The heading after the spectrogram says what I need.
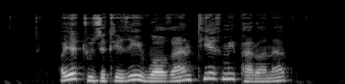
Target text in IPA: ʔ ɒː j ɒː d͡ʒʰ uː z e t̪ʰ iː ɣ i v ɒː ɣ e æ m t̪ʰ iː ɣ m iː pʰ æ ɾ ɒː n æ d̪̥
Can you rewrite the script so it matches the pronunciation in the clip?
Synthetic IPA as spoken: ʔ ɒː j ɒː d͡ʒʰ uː z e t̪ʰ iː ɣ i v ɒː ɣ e æ n t̪ʰ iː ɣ m iː pʰ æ ɾ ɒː n æ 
